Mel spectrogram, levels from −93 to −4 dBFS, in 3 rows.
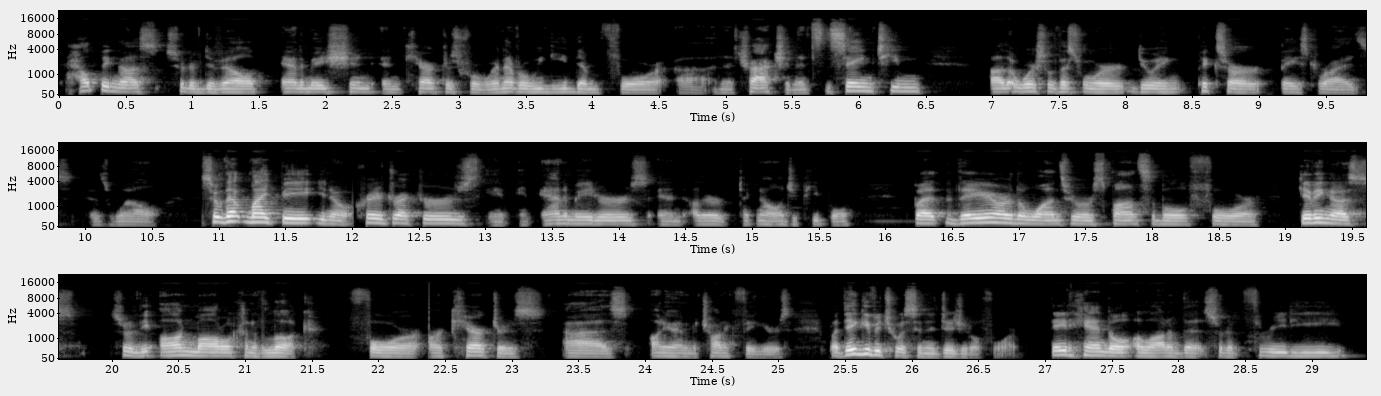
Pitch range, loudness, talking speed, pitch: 115-140 Hz, -24 LUFS, 190 wpm, 125 Hz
